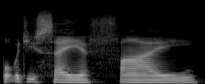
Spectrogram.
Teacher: open up to a nice I vowel, diphthong, lots of space, I. What would you say if I?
